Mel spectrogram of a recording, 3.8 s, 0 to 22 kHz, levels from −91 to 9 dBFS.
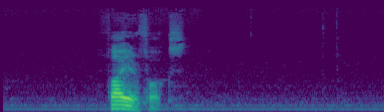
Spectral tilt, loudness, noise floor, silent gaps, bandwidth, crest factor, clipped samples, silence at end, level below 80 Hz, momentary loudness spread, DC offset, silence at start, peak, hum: -7 dB/octave; -19 LUFS; -60 dBFS; none; 13 kHz; 22 dB; under 0.1%; 2.25 s; -68 dBFS; 28 LU; under 0.1%; 1.1 s; -4 dBFS; none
